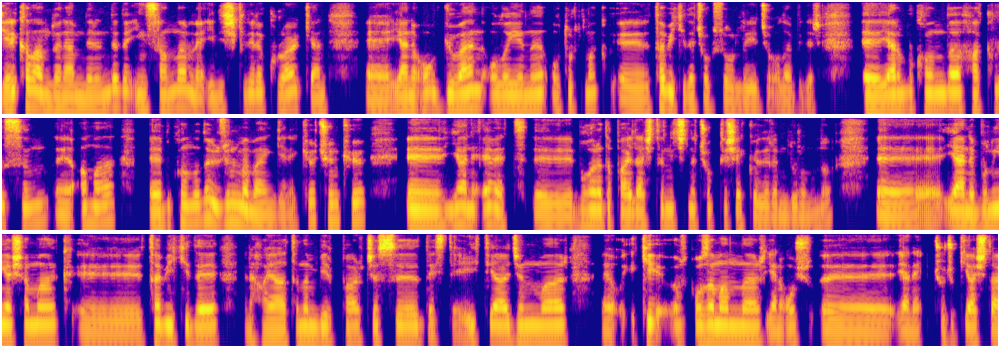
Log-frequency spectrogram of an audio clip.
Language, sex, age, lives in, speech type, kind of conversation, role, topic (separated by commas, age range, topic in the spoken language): Turkish, male, 30-34, Portugal, conversation, advice, advisor, Güven eksikliği ve yeni başlangıç kaygısıyla kariyerimde doğru zamanda adım atıyor muyum?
